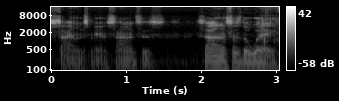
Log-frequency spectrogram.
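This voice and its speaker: A man speaks at a very deep, low pitch with vocal fry. His intonation is fairly even. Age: 20s. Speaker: vlogger. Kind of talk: casual monologue vlog. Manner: fast; rambling, stream of thought.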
